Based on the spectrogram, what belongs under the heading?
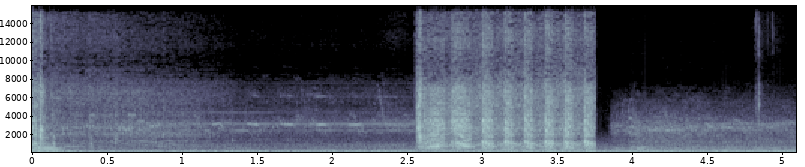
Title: Lexus GS /300 Crank No Start Security Light Flashing /B2798/Code Immobilizer.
